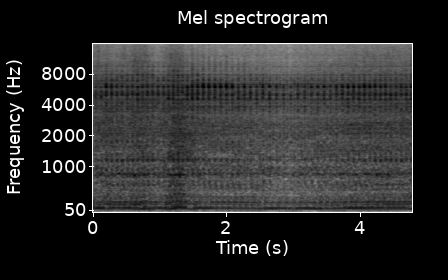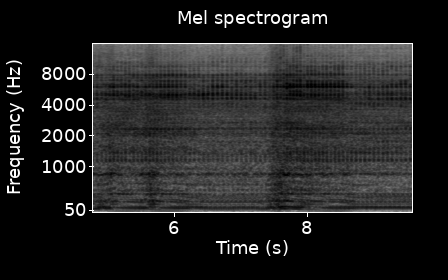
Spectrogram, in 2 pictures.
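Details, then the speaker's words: 2001 Triumph Bonneville T100 starting after long layup: heavy irregular knocking over a rough idle at about three to four knocks a second, initially running on one cylinder; loud internal knock of unknown cause after fixing a no-start. "knocking terribly though awful knock oops so it starts it starts"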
